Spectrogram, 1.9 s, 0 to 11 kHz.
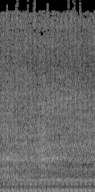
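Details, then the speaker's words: Suzuki DL1000 at first start after fitting a LeoVince L12 exhaust; steady, even low burble at idle with a soft regular pop and a slightly deeper tone, engine running smoothly. "troszeczkę może głębszy dźwięk jest no pyrkanie słychać"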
